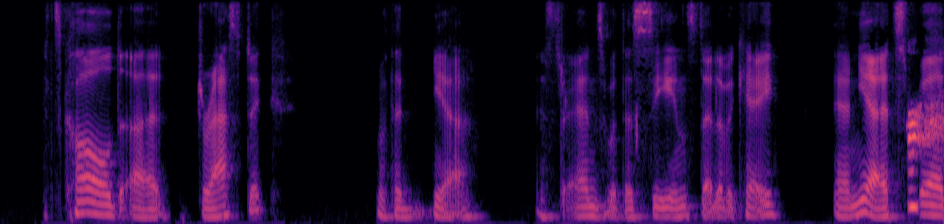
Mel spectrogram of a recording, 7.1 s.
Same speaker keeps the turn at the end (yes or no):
yes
